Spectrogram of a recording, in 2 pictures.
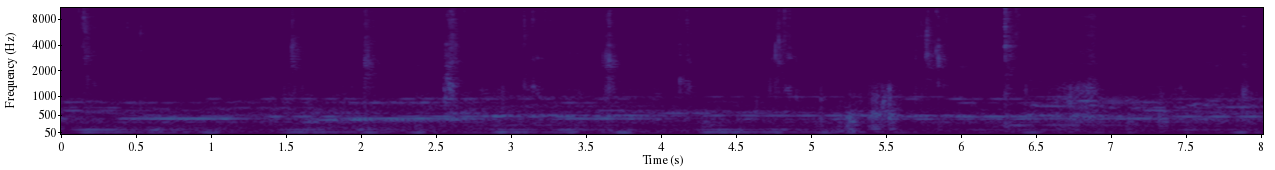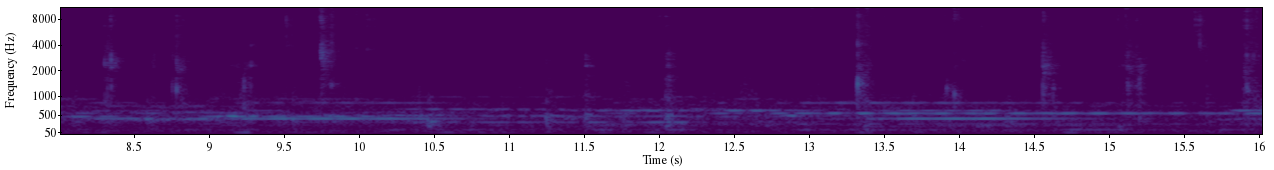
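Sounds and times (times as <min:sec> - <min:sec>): wet chewing mouth clicks: 0:01.4 - 0:10.2.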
